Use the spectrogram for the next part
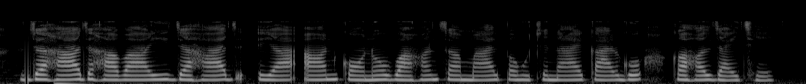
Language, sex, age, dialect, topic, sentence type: Maithili, female, 18-24, Eastern / Thethi, banking, statement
